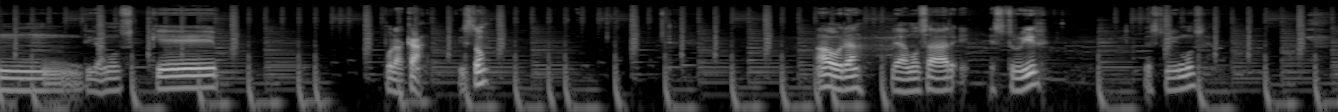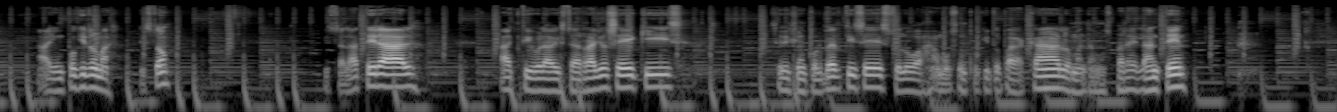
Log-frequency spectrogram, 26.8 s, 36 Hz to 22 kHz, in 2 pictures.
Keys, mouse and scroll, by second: 3.8 click, 4.3-6.1 middle drag, 6.5-8.8 middle drag, 9.9 e, 14.2 click, 14.7 middle click, 16.0 KP_3, 16.8 scroll up 2, 17.6 shift+middle click, 18.5 q, 20.1 1, 20.9 click, 22.2-23.4 drag, 24.1-25.4 drag.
